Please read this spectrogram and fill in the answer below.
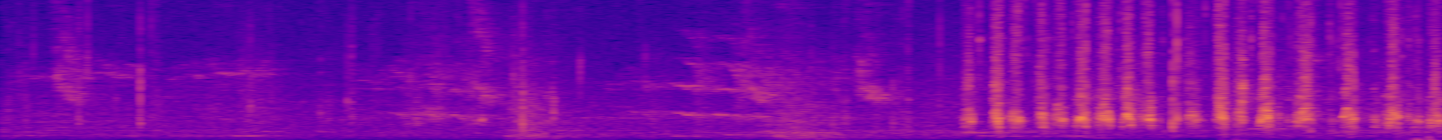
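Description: Metal ladle scraping and pressing stone apple (bael) pulp against a plastic mesh strainer. It is faint at first, then turns into a fast back-and-forth scraping of about eight strokes a second over the last couple of seconds.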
